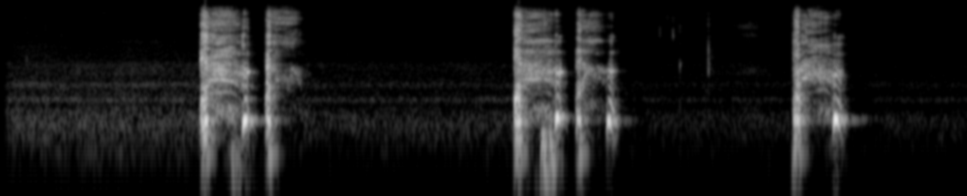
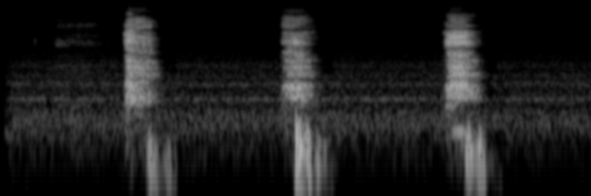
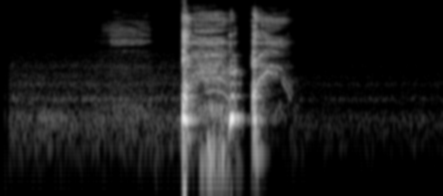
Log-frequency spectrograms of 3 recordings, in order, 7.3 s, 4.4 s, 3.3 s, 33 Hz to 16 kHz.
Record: {"three_cough_length": "7.3 s", "three_cough_amplitude": 32767, "three_cough_signal_mean_std_ratio": 0.3, "exhalation_length": "4.4 s", "exhalation_amplitude": 13689, "exhalation_signal_mean_std_ratio": 0.34, "cough_length": "3.3 s", "cough_amplitude": 32768, "cough_signal_mean_std_ratio": 0.24, "survey_phase": "beta (2021-08-13 to 2022-03-07)", "age": "18-44", "gender": "Female", "wearing_mask": "No", "symptom_runny_or_blocked_nose": true, "symptom_onset": "12 days", "smoker_status": "Never smoked", "respiratory_condition_asthma": true, "respiratory_condition_other": false, "recruitment_source": "REACT", "submission_delay": "3 days", "covid_test_result": "Negative", "covid_test_method": "RT-qPCR"}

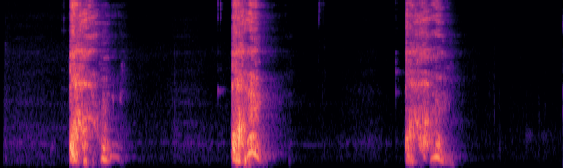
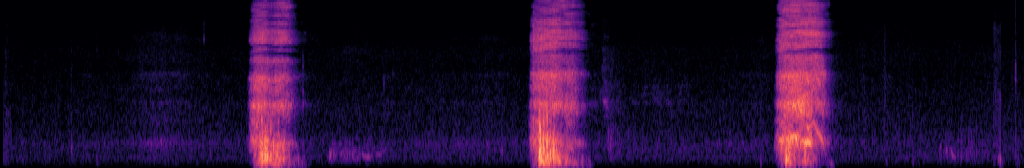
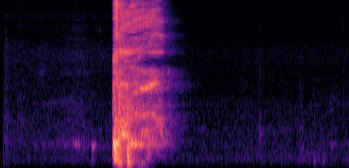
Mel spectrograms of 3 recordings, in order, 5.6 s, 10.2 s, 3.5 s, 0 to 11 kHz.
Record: {"three_cough_length": "5.6 s", "three_cough_amplitude": 29160, "three_cough_signal_mean_std_ratio": 0.3, "exhalation_length": "10.2 s", "exhalation_amplitude": 19340, "exhalation_signal_mean_std_ratio": 0.24, "cough_length": "3.5 s", "cough_amplitude": 22829, "cough_signal_mean_std_ratio": 0.25, "survey_phase": "beta (2021-08-13 to 2022-03-07)", "age": "45-64", "gender": "Male", "wearing_mask": "No", "symptom_cough_any": true, "symptom_runny_or_blocked_nose": true, "symptom_sore_throat": true, "smoker_status": "Never smoked", "respiratory_condition_asthma": false, "respiratory_condition_other": false, "recruitment_source": "Test and Trace", "submission_delay": "2 days", "covid_test_result": "Positive", "covid_test_method": "RT-qPCR", "covid_ct_value": 22.2, "covid_ct_gene": "ORF1ab gene", "covid_ct_mean": 22.6, "covid_viral_load": "37000 copies/ml", "covid_viral_load_category": "Low viral load (10K-1M copies/ml)"}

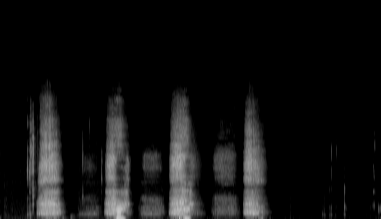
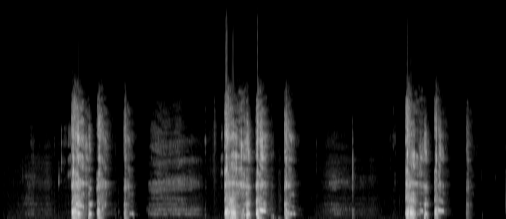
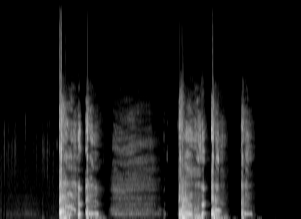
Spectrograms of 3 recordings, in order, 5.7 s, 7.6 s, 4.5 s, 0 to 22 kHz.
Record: {"exhalation_length": "5.7 s", "exhalation_amplitude": 27510, "exhalation_signal_mean_std_ratio": 0.35, "three_cough_length": "7.6 s", "three_cough_amplitude": 32768, "three_cough_signal_mean_std_ratio": 0.3, "cough_length": "4.5 s", "cough_amplitude": 32768, "cough_signal_mean_std_ratio": 0.32, "survey_phase": "beta (2021-08-13 to 2022-03-07)", "age": "18-44", "gender": "Female", "wearing_mask": "No", "symptom_none": true, "symptom_onset": "12 days", "smoker_status": "Never smoked", "respiratory_condition_asthma": false, "respiratory_condition_other": false, "recruitment_source": "REACT", "submission_delay": "2 days", "covid_test_result": "Negative", "covid_test_method": "RT-qPCR"}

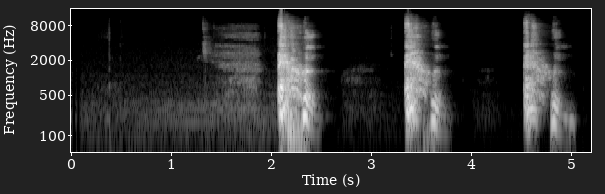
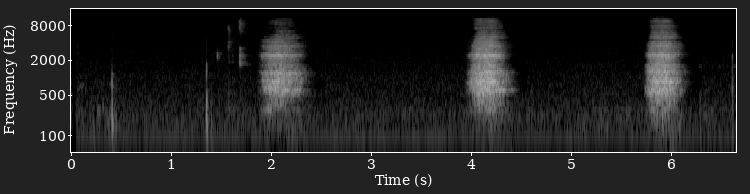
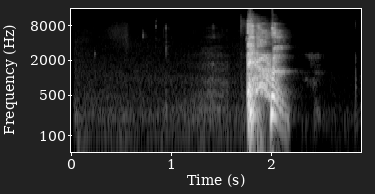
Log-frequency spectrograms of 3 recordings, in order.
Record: {"three_cough_length": "5.2 s", "three_cough_amplitude": 32768, "three_cough_signal_mean_std_ratio": 0.29, "exhalation_length": "6.7 s", "exhalation_amplitude": 4437, "exhalation_signal_mean_std_ratio": 0.32, "cough_length": "2.9 s", "cough_amplitude": 32767, "cough_signal_mean_std_ratio": 0.25, "survey_phase": "beta (2021-08-13 to 2022-03-07)", "age": "45-64", "gender": "Male", "wearing_mask": "No", "symptom_none": true, "smoker_status": "Ex-smoker", "respiratory_condition_asthma": false, "respiratory_condition_other": false, "recruitment_source": "REACT", "submission_delay": "1 day", "covid_test_result": "Negative", "covid_test_method": "RT-qPCR", "influenza_a_test_result": "Negative", "influenza_b_test_result": "Negative"}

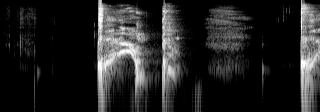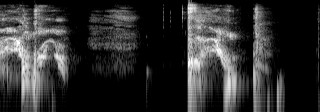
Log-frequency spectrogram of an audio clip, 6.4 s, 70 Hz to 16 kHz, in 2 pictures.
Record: {"three_cough_length": "6.4 s", "three_cough_amplitude": 32768, "three_cough_signal_mean_std_ratio": 0.42, "survey_phase": "beta (2021-08-13 to 2022-03-07)", "age": "65+", "gender": "Female", "wearing_mask": "No", "symptom_cough_any": true, "smoker_status": "Never smoked", "respiratory_condition_asthma": false, "respiratory_condition_other": false, "recruitment_source": "REACT", "submission_delay": "3 days", "covid_test_result": "Negative", "covid_test_method": "RT-qPCR", "influenza_a_test_result": "Negative", "influenza_b_test_result": "Negative"}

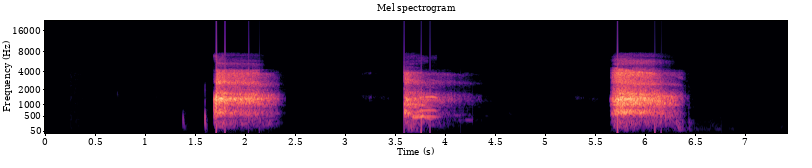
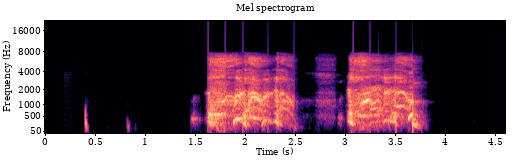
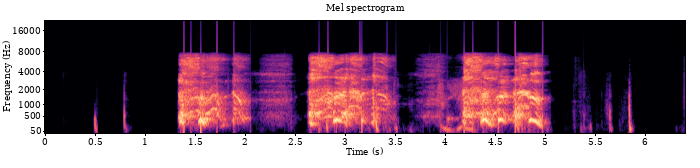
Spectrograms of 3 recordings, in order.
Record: {"exhalation_length": "7.4 s", "exhalation_amplitude": 26412, "exhalation_signal_mean_std_ratio": 0.33, "cough_length": "4.6 s", "cough_amplitude": 28066, "cough_signal_mean_std_ratio": 0.49, "three_cough_length": "6.4 s", "three_cough_amplitude": 28075, "three_cough_signal_mean_std_ratio": 0.49, "survey_phase": "alpha (2021-03-01 to 2021-08-12)", "age": "18-44", "gender": "Male", "wearing_mask": "No", "symptom_cough_any": true, "symptom_headache": true, "smoker_status": "Ex-smoker", "respiratory_condition_asthma": false, "respiratory_condition_other": false, "recruitment_source": "Test and Trace", "submission_delay": "2 days", "covid_test_result": "Positive", "covid_test_method": "RT-qPCR", "covid_ct_value": 32.6, "covid_ct_gene": "N gene", "covid_ct_mean": 33.1, "covid_viral_load": "14 copies/ml", "covid_viral_load_category": "Minimal viral load (< 10K copies/ml)"}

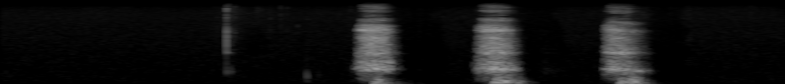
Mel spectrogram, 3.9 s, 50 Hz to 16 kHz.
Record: {"exhalation_length": "3.9 s", "exhalation_amplitude": 8947, "exhalation_signal_mean_std_ratio": 0.3, "survey_phase": "alpha (2021-03-01 to 2021-08-12)", "age": "18-44", "gender": "Female", "wearing_mask": "No", "symptom_cough_any": true, "symptom_new_continuous_cough": true, "symptom_shortness_of_breath": true, "symptom_abdominal_pain": true, "symptom_diarrhoea": true, "symptom_fatigue": true, "symptom_headache": true, "symptom_onset": "5 days", "smoker_status": "Never smoked", "respiratory_condition_asthma": false, "respiratory_condition_other": false, "recruitment_source": "Test and Trace", "submission_delay": "3 days", "covid_test_result": "Positive", "covid_test_method": "ePCR"}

